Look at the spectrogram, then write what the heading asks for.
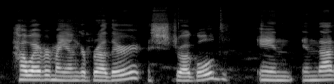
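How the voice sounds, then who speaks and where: In a Spanish accent, a woman talks with monotone, flat intonation. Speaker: student teacher. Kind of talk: self-introduction video. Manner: hesitant, many fillers.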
